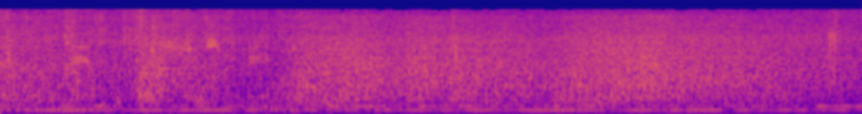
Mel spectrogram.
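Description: Water moves and sloshes in the video game Bioshock, a constant rushing wash with a low mechanical hum underneath, filling the space evenly and close.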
